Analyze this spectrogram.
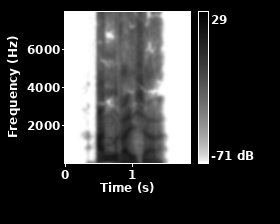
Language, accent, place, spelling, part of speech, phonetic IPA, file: German, Germany, Berlin, anreicher, verb, [ˈanˌʁaɪ̯çɐ], De-anreicher.ogg
- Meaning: first-person singular dependent present of anreichern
